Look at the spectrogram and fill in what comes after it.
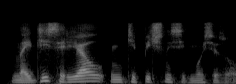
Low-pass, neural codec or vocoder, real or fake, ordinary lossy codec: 7.2 kHz; codec, 16 kHz, about 1 kbps, DyCAST, with the encoder's durations; fake; MP3, 48 kbps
